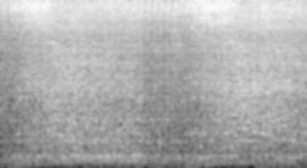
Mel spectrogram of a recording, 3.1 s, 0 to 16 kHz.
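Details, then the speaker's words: 1991 Daimler XJ40 (Jaguar) engine, running cold after a repair attempt for a highway breakdown, picks up cleanly on each throttle blip and settles back with no stumble or hesitation; normal throttle response. "Really responsive, no hesitation at all."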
